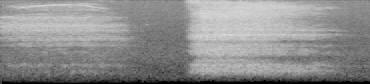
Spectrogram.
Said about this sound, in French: Respirez un peu, prenez quelques grandes respirations profondes.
